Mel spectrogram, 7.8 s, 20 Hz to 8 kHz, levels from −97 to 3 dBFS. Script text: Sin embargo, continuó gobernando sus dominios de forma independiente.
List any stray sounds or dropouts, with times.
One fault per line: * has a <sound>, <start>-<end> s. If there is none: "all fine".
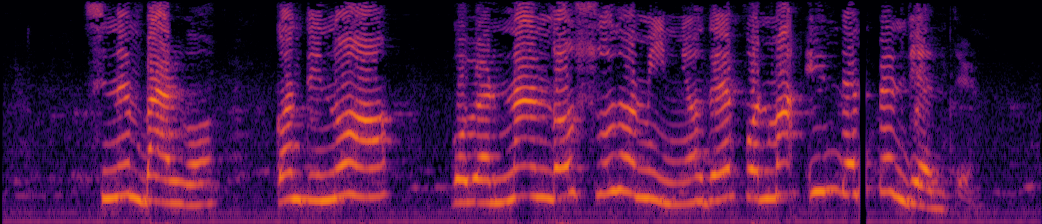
* has a dropout, 6.5-6.5 s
